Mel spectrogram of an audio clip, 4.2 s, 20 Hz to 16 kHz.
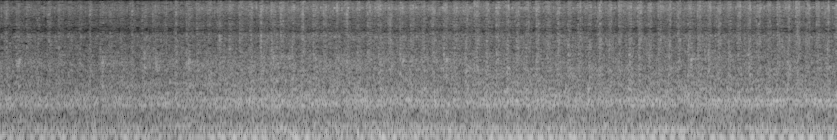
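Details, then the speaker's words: Ferguson TO-20 tractor, about 70 years old, idling after fixing valve tapping (oil now reaching valve rotators, pushrods turning): steady low idle, even unhurried beat, no valve-gear ticking; some belt noise; normal idle. "okay got her purring you can't really tell the Fiat belts making a bunch of noise here I'll be quiet it down no Ticky Ticky"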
